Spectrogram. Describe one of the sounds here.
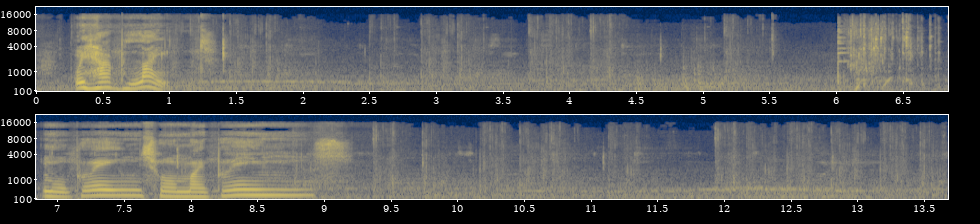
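Footsteps crunch slowly on rocky ground and wooden boards.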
